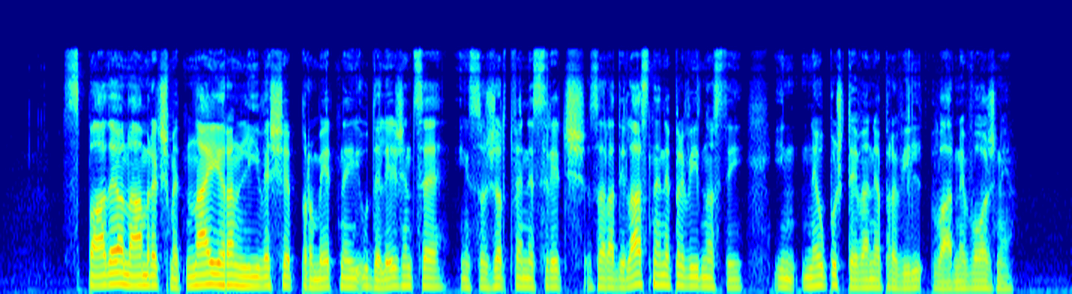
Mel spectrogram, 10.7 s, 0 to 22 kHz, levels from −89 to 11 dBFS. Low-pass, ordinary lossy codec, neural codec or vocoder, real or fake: 10.8 kHz; none; none; real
